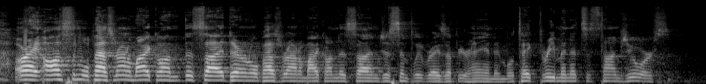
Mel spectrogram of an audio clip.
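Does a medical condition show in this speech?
No.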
